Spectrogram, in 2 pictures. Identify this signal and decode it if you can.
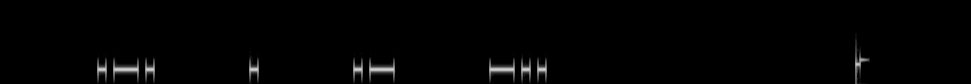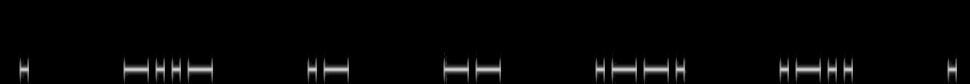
Morse code, heard as a keyed tone, about 15 wpm, spaced as for 7 wpm, 700 Hz. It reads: READ EXAMPLE
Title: 4x Character Spacing - Top 300 Words - 15wpm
